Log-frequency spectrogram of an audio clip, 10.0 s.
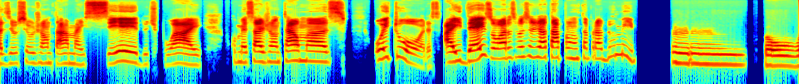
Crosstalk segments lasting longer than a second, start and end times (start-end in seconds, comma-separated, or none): none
